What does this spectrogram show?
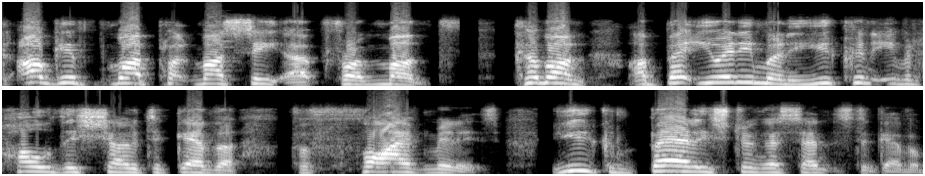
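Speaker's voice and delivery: heated yelling; tearing into a heckler; angry shouting. Real, not acted. Angry rant at caller.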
